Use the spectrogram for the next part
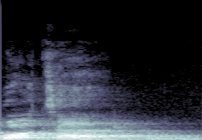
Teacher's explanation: In the word water, here, wo is my stressed syllable. It's the first one.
